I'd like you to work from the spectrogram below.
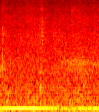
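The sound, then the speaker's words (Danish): Swells lap and slosh against a harbor bulwark, coming in across the current of the water in a steady, continuous wash, with a low droning hum running underneath throughout and no voices. “Så kommer dønningerne skvulpende ind på tværs af strømmen og slår op om boldværket.”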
